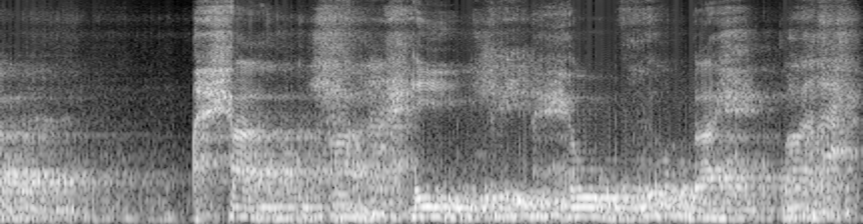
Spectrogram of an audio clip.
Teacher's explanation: diucapkan dengan halus, dengan lembut, jangan sampai tertukar dengan kho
